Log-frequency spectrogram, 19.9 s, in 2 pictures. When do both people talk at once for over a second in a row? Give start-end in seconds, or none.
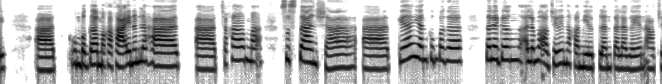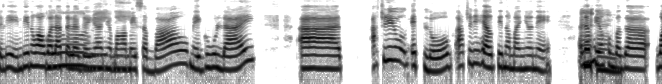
10.6-11.9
